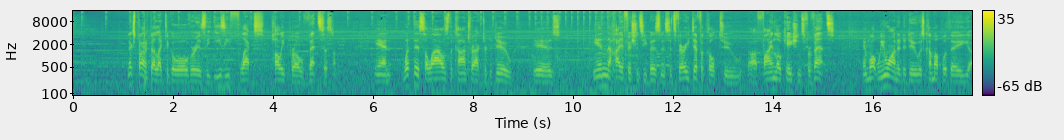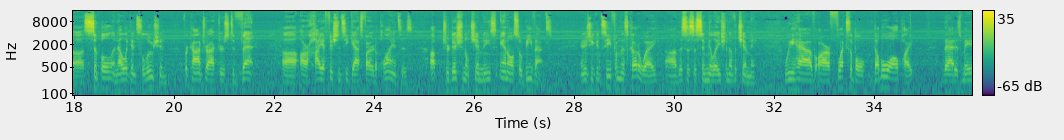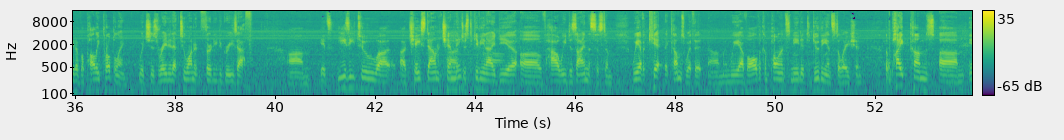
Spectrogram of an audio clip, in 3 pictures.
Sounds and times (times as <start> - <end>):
Speech: 1.1 - 5.4, 6.0 - 9.8, 10.4 - 21.6, 22.2 - 34.8, 35.4 - 39.6, 40.3 - 53.9.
